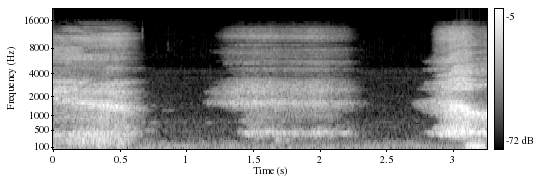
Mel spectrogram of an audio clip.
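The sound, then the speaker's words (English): A big yawn: long, wheezy breaths drawn in and pushed out in three airy surges, ending with a slightly squeaky, strained stretch. No talking. “This is a big yawn.”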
